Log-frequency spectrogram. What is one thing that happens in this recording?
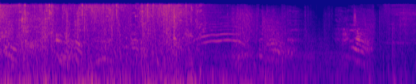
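Loud explosions burst in a game.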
